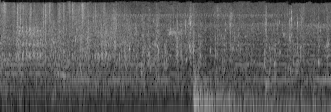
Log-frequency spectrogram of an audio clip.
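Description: Background music: sustained held tones, with a deeper bass layer coming in a little past halfway.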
